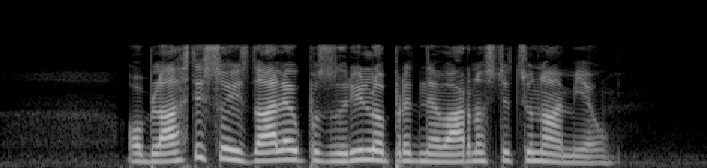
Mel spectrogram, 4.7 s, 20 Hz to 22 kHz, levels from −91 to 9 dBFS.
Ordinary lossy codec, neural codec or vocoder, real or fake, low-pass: MP3, 96 kbps; none; real; 7.2 kHz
